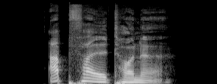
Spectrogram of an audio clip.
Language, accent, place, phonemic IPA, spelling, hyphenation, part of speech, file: German, Germany, Berlin, /ˈapfalˌtɔnə/, Abfalltonne, Ab‧fall‧ton‧ne, noun, De-Abfalltonne.ogg
- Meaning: garbage can, recycle bin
